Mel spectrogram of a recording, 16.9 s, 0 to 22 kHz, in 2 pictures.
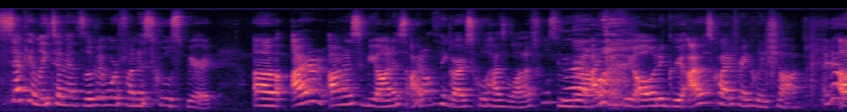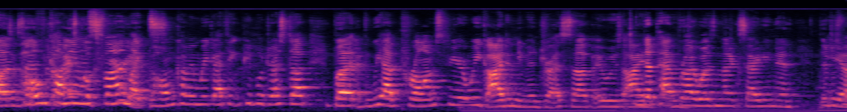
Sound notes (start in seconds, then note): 5.6 laughing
